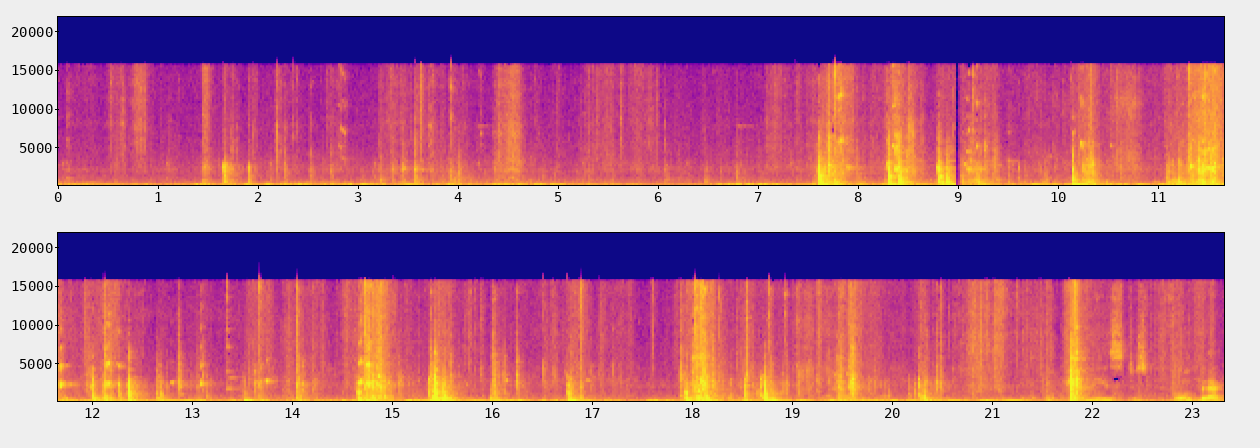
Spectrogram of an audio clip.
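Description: Dry broom corn straw crackling and rustling as it is wound and pressed onto a broom handle on a wire-tensioning broom-winding machine, with clicks from the machine. The first third is quieter, with only small scattered clicks from hand-stitching a broom.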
